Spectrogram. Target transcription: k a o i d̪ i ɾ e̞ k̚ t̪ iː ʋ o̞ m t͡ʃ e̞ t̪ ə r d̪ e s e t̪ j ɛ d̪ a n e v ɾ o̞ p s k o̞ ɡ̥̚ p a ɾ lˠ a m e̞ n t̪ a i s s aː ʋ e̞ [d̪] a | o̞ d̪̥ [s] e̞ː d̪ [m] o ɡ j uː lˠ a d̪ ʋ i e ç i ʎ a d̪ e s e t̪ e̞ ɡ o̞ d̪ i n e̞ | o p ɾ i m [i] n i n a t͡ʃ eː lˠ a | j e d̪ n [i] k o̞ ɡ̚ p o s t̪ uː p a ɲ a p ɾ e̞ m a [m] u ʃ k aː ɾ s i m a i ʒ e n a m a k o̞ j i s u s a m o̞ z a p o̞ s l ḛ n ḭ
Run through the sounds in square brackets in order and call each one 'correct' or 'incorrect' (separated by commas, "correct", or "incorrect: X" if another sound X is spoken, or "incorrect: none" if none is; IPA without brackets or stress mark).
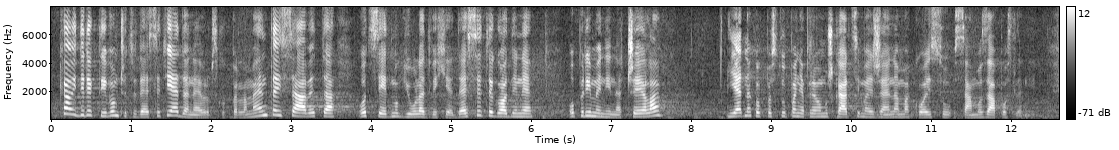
incorrect: t̪, correct, correct, incorrect: e, incorrect: a, correct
